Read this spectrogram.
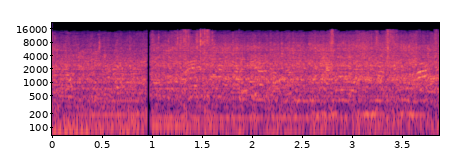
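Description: A tractor engine rumbles as it drives past.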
